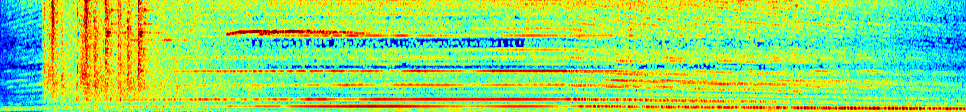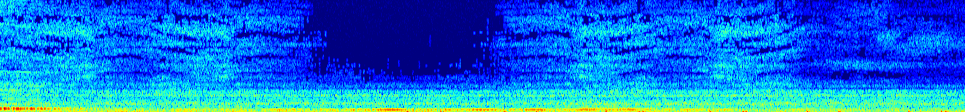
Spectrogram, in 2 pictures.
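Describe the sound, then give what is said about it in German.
Tense game soundtrack music with a loud, siren-like tone sliding slowly downward over a low, throbbing heartbeat pulse, then thinning into a dark, rumbling drone. No one speaks. “Jetzt ähm, läuft im Hintergrund ja ein Soundtrack.”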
